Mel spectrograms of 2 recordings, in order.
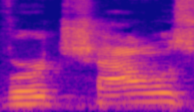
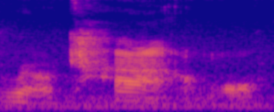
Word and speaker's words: Virchow: reference to something called Virchow's triad. I'll admit right now, the correct pronunciation is Virchow. But there's a CH, so I just have to say Virchow, I'm sorry.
